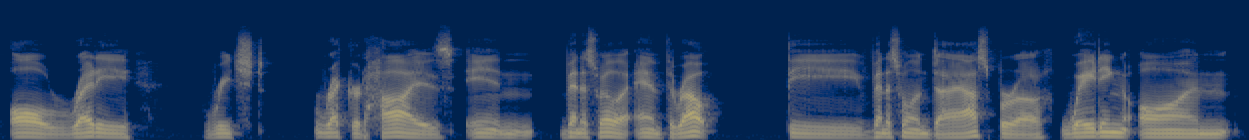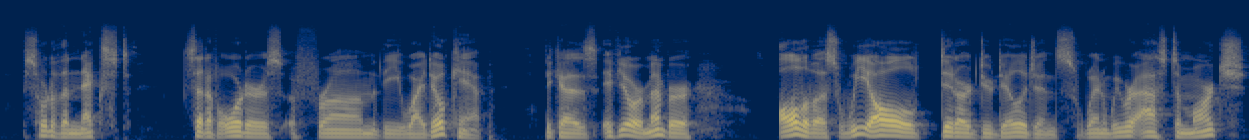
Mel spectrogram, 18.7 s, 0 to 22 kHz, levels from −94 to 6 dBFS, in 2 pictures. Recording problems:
muffled; very slightly; fading above 4 kHz

